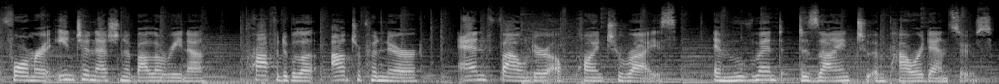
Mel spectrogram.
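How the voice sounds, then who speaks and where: A woman, a podcast host and coach, reading a scripted introduction in a smooth, read-out manner. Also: lowish voice. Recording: voice over music.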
